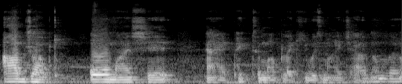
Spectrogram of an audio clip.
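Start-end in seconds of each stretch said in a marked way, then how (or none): none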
